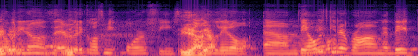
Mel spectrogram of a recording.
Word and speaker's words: Orfy: my name wrong so I just say orphe or FY and I always like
